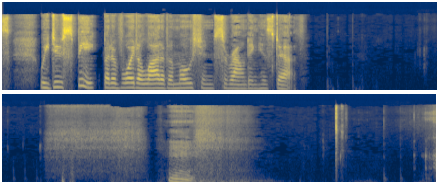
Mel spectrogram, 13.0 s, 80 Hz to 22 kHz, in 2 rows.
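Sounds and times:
man breathing in: 0:07.2 - 0:10.6
man sighing: 0:09.0 - 0:10.2.

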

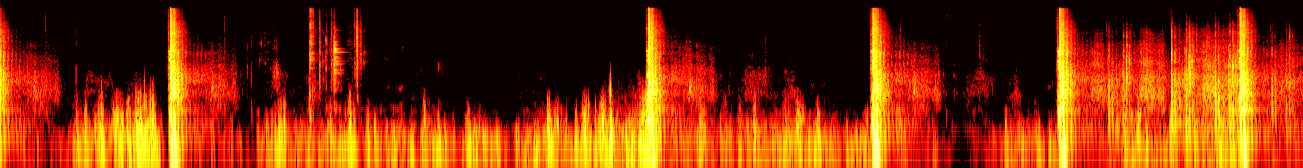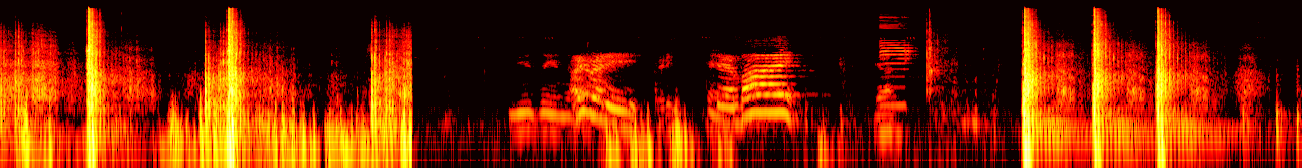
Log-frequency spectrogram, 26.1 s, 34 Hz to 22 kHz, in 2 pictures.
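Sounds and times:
handgun shots: 0:08.7 - 0:09.2, 0:23.3 - 0:25.2.

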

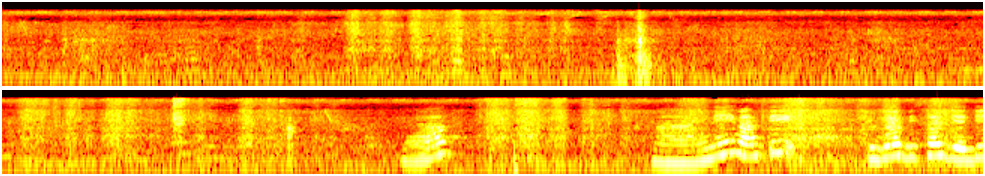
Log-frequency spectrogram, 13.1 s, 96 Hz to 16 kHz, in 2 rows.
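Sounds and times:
faint hiss: 0:00.0 - 0:13.0
soil scooped by hand: 0:01.8 - 0:04.4, 0:05.8 - 0:09.0, 0:09.6 - 0:13.0
plastic bag rustling: 0:01.9 - 0:04.2, 0:06.5 - 0:13.0.

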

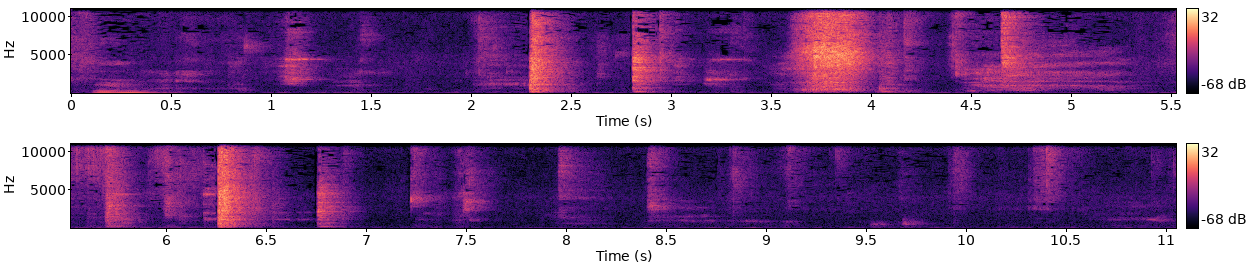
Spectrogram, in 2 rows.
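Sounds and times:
breath-like hiss: 0:03.6 - 0:04.1.

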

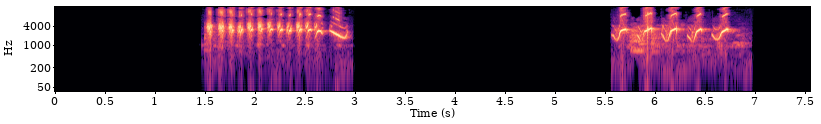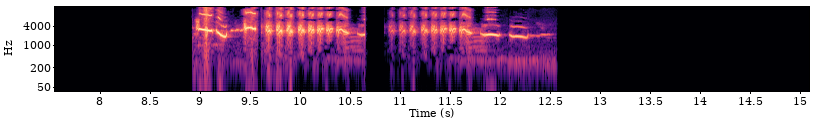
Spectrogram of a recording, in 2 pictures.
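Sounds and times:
bird swooping whistled notes: 0:05.6 - 0:07.0
bird chattering trills: 0:09.0 - 0:12.6.

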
